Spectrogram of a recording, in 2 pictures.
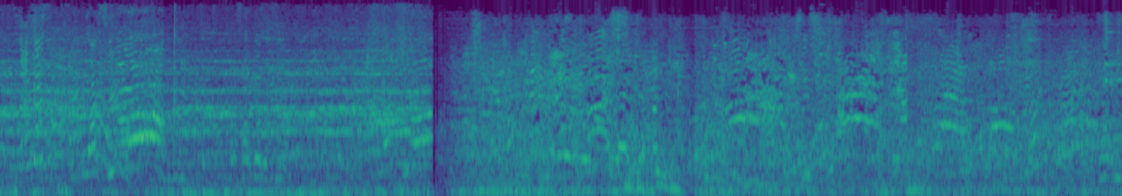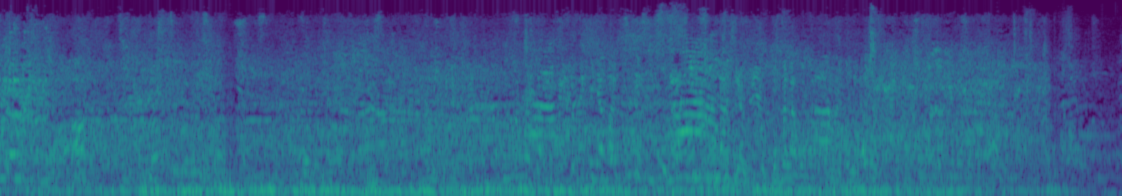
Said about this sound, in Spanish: Vamos a escuchar parte de la conmoción que se vivió en la zona minutos después de este atentado.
